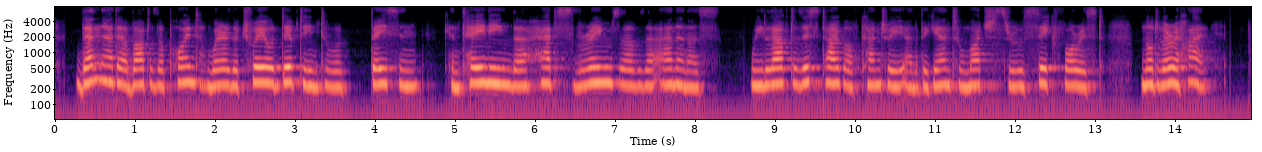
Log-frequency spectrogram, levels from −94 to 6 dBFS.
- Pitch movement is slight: Yes, narrow, 1.8 semitones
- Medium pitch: No, high, 245 Hz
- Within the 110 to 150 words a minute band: Yes, average, 140 wpm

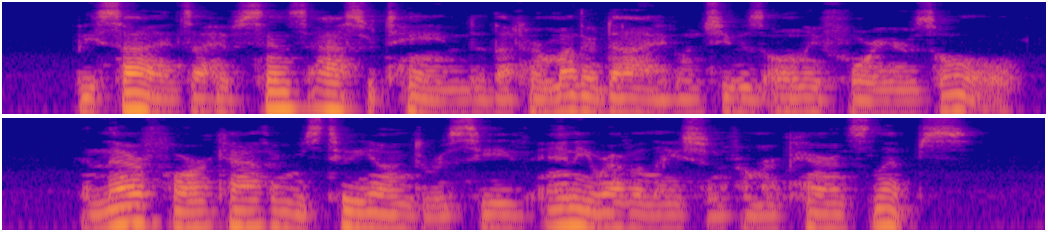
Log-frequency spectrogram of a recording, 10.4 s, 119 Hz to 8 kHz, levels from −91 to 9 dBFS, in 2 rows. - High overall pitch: No, low, 110 Hz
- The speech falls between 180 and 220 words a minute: No, average, 170 wpm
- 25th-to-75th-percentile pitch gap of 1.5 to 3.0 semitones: Yes, average, 2.7 semitones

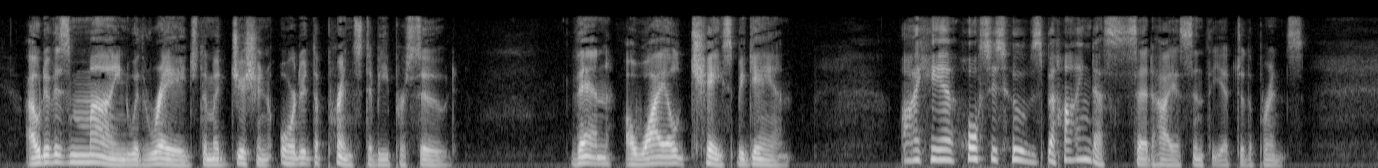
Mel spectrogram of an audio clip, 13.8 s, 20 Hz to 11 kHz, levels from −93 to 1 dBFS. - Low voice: Yes, low, 105 Hz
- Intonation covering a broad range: Yes, wide, 6.1 semitones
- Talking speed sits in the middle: No, slow, 130 wpm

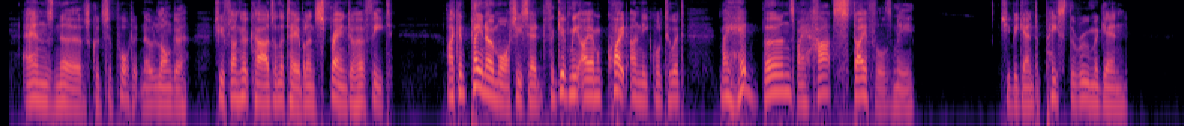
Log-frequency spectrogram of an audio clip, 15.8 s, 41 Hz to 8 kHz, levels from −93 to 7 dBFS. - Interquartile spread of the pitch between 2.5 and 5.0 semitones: No, wide, 5.4 semitones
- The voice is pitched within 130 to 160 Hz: No, low, 120 Hz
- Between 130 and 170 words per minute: No, average, 180 wpm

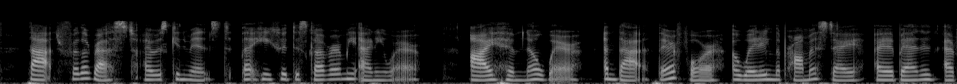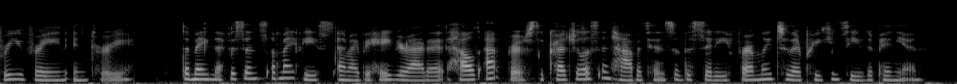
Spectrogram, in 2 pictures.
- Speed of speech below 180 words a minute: Yes, average, 165 wpm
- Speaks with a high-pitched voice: Yes, high, 215 Hz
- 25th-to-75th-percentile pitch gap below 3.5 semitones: Yes, average, 2.9 semitones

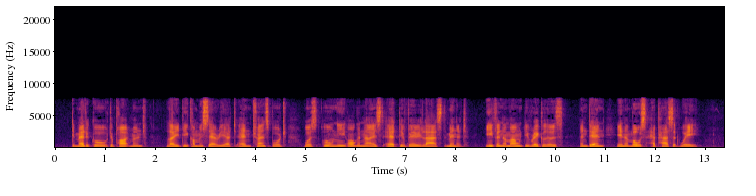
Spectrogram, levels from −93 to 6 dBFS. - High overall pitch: No, low, 120 Hz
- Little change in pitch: No, average, 3.2 semitones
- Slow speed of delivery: Yes, slow, 120 wpm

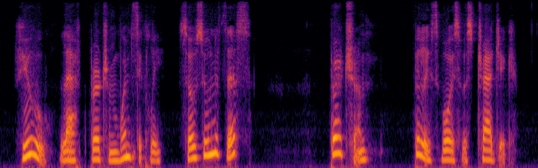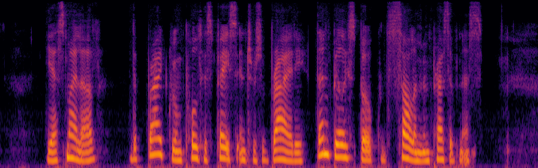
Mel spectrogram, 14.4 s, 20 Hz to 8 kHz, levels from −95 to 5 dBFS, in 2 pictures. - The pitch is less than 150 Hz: No, medium, 180 Hz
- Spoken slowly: Yes, slow, 120 wpm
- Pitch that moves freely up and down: Yes, wide, 5.7 semitones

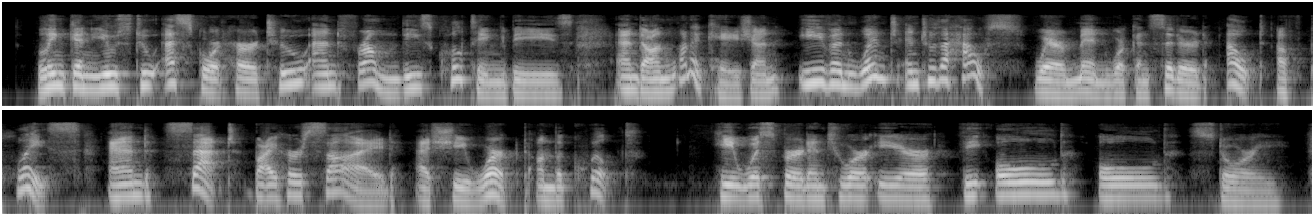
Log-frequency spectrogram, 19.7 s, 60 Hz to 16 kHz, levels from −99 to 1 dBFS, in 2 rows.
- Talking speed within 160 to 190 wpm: No, average, 150 wpm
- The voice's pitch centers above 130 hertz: Yes, medium, 140 Hz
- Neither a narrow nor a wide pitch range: No, wide, 5.8 semitones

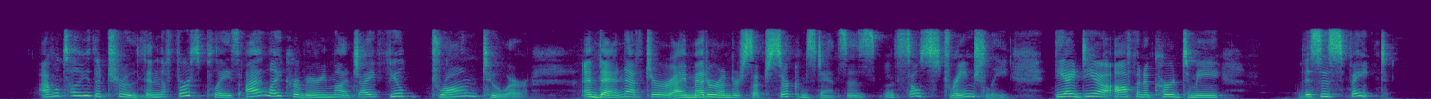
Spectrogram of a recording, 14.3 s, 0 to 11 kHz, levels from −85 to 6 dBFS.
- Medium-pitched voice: No, very high, 255 Hz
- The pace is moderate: Yes, average, 165 wpm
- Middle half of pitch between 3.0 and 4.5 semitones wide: No, average, 5.1 semitones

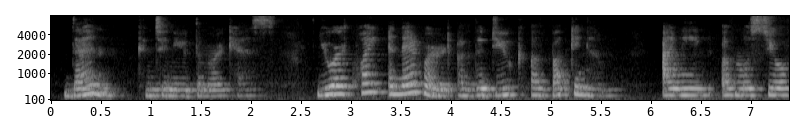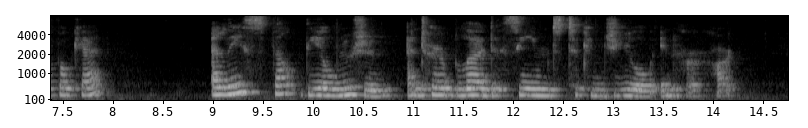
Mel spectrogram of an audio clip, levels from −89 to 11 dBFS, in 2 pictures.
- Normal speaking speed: No, slow, 125 wpm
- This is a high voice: Yes, high, 235 Hz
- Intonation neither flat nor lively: No, narrow, 2.2 semitones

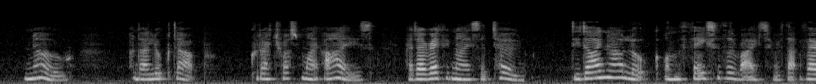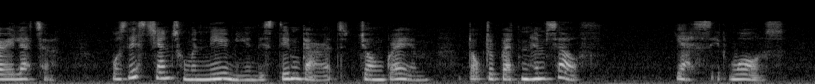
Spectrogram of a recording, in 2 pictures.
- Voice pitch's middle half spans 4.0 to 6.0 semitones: No, average, 2.7 semitones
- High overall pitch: Yes, high, 245 Hz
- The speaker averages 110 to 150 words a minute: No, average, 165 wpm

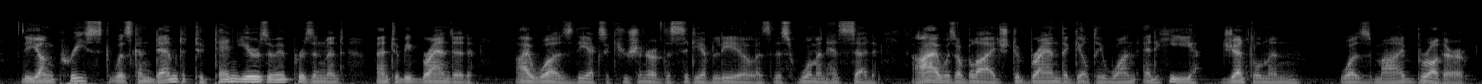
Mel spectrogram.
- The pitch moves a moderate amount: Yes, average, 3.7 semitones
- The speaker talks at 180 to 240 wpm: No, average, 165 wpm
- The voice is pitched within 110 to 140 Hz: No, very low, 75 Hz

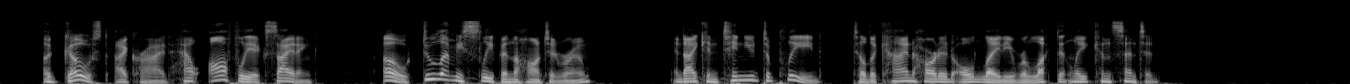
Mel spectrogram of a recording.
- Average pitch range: No, wide, 6.2 semitones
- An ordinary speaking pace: No, slow, 130 wpm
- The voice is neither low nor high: No, low, 120 Hz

